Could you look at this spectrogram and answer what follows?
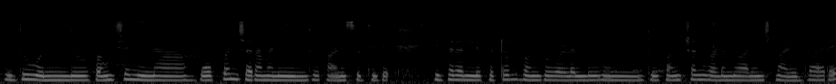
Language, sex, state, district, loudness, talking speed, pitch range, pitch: Kannada, female, Karnataka, Raichur, -46 LUFS, 115 wpm, 195-205 Hz, 200 Hz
